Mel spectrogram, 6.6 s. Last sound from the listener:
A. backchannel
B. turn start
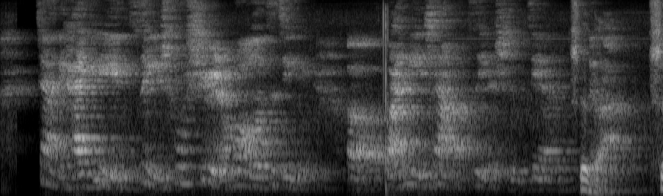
B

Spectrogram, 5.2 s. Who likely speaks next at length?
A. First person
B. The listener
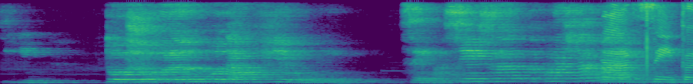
B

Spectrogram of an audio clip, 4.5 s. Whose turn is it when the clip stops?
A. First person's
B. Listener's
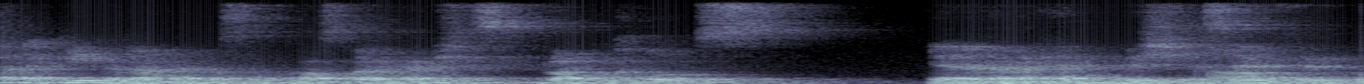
A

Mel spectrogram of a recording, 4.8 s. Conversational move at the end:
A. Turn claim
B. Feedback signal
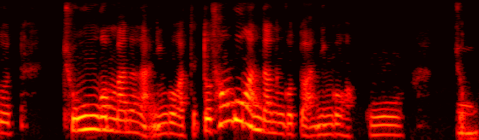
A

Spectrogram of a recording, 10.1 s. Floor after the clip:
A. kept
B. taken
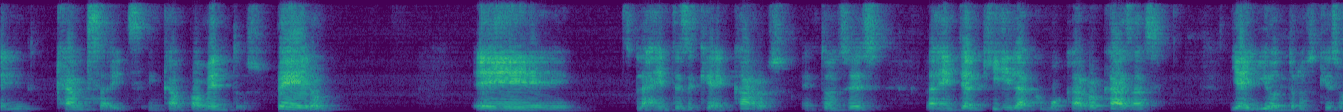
A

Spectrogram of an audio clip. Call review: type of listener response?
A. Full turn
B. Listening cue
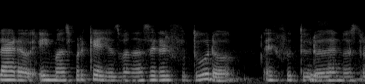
B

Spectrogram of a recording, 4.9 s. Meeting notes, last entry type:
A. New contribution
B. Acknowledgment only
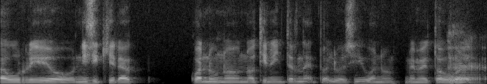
A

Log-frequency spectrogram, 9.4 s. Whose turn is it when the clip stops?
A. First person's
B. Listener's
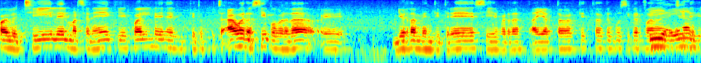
B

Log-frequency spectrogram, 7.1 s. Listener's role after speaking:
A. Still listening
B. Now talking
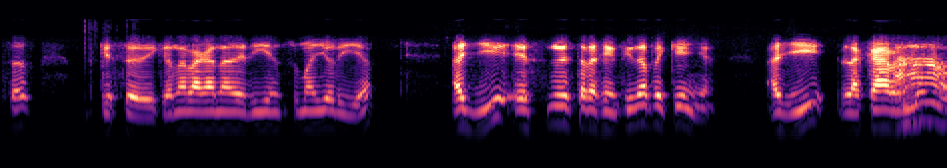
A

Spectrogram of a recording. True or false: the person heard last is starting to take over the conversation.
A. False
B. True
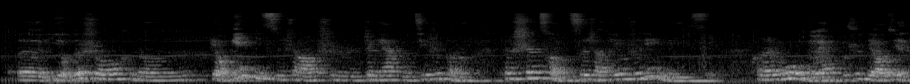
A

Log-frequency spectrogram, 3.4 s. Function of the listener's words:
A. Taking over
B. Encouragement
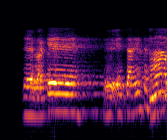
A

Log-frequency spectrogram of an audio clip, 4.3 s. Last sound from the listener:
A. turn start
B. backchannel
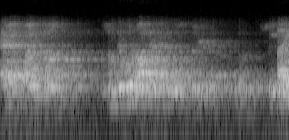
A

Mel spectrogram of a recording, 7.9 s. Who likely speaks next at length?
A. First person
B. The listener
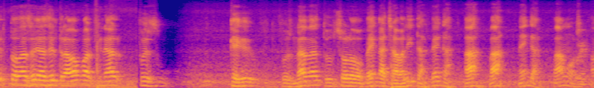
B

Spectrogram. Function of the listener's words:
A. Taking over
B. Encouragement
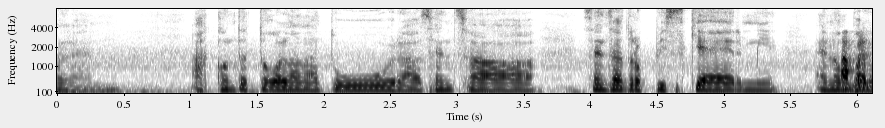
A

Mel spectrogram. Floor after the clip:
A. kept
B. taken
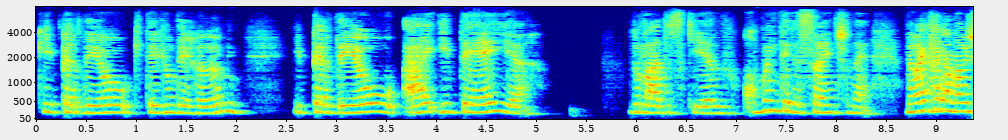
A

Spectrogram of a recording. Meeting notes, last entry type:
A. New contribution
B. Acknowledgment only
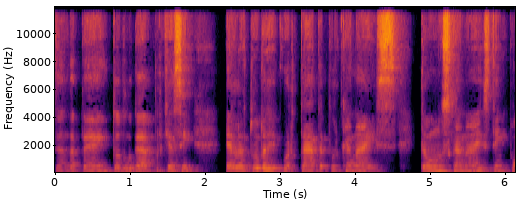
B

